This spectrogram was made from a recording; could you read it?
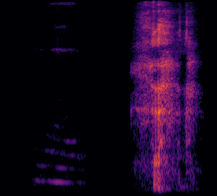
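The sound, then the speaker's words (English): Two snores: a short, buzzing tonal snort followed after a brief pause by a longer, rougher, breathy rattle, with no talking over them. “Oh, the snoring.”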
